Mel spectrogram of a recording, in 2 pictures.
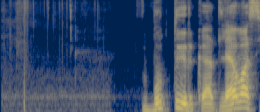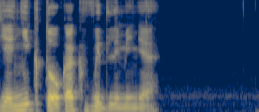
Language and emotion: Russian, neutral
